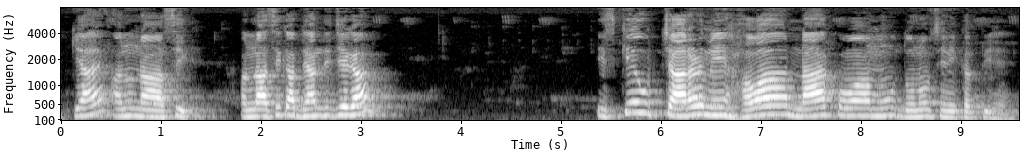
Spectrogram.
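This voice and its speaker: Male schoolteacher, high voice, drills terms, asks the class questions. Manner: repeats key terms, quizzes students with questions. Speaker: teacher. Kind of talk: classroom grammar lesson.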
